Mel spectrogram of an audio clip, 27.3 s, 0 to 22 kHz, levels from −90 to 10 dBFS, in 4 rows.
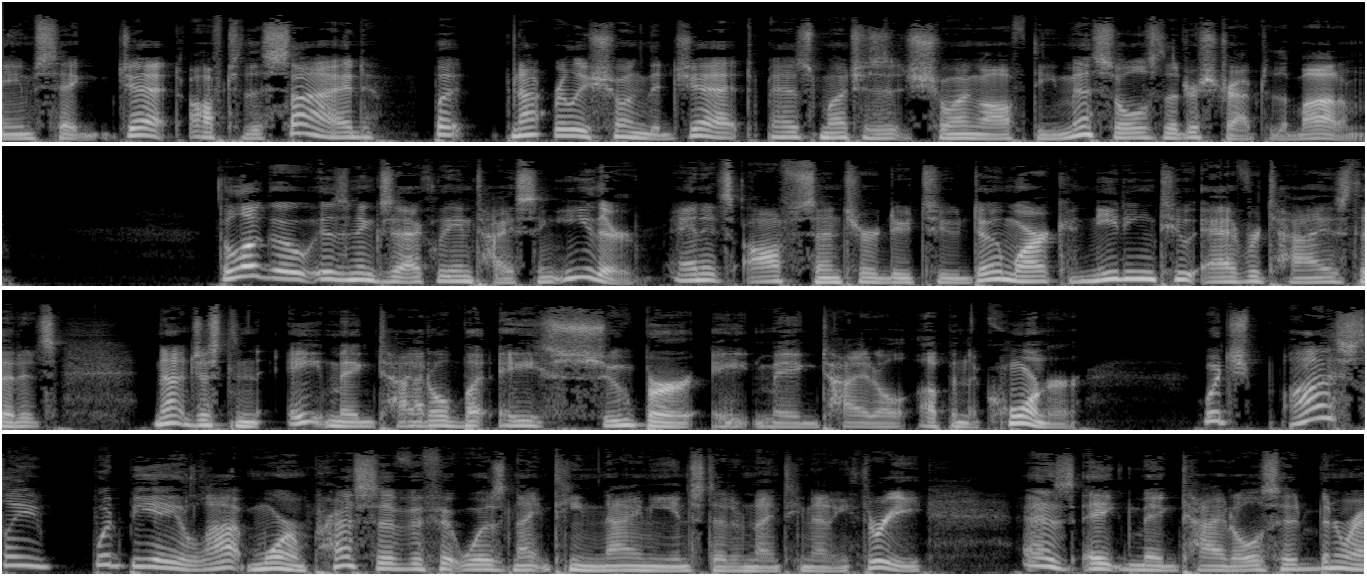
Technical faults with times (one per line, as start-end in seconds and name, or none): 9.26-9.30 frames out of order
15.64-15.75 frames out of order
17.24-17.32 frames out of order
20.27-20.30 frames out of order
24.39-24.42 frames out of order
